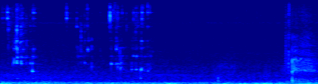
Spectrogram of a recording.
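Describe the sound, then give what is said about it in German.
Whisky (Macmyra) pours from a bottle into a glass, the first pour from this bottle, with soft glugging drips and splashes, fairly quiet over a low background rumble, with no talking. “Jetzt kommt das leckere Geräusch. Ach nee, das ist nicht die, der erste Ausguss aus dieser Flasche.”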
